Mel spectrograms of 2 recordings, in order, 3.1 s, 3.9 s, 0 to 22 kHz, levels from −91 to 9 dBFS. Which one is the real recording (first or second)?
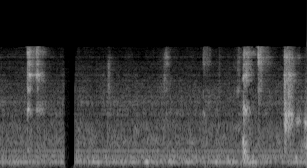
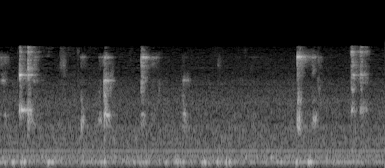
second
